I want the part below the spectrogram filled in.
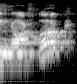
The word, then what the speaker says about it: Norfolk: And I'm in this study room, and it is Norfolk. That is how you say Norfolk. I'm from Jersey. That's how I say it. Tiffany correcting me.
